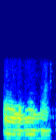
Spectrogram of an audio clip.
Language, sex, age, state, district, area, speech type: Manipuri, male, 18-30, Manipur, Chandel, rural, conversation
